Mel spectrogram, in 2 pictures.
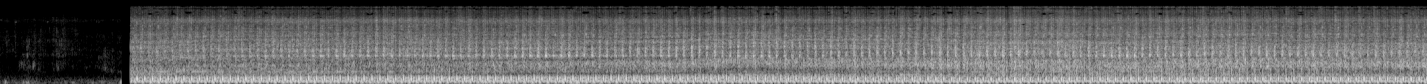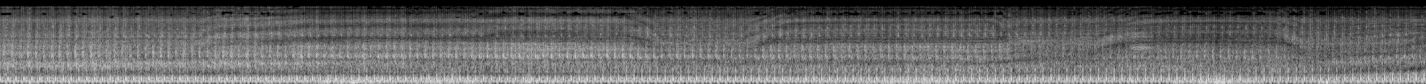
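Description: Two-wheel walking tractor's single-cylinder diesel engine running steadily as its steel cage wheels churn through a flooded, muddy rice paddy. The engine cuts in abruptly about a second in.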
